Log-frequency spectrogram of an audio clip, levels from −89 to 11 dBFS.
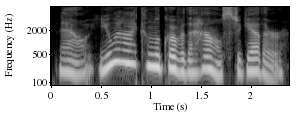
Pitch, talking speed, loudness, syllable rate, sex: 215 Hz, 250 wpm, -16 LUFS, 6.5 syllables/s, female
